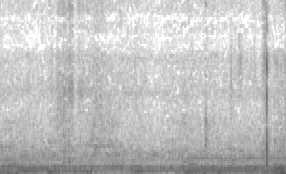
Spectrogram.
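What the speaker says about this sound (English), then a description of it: "Lots of bees." Honey bees buzz steadily during a spring hive inspection, a dense continuous drone of many insects close by, quiet overall with no talking.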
